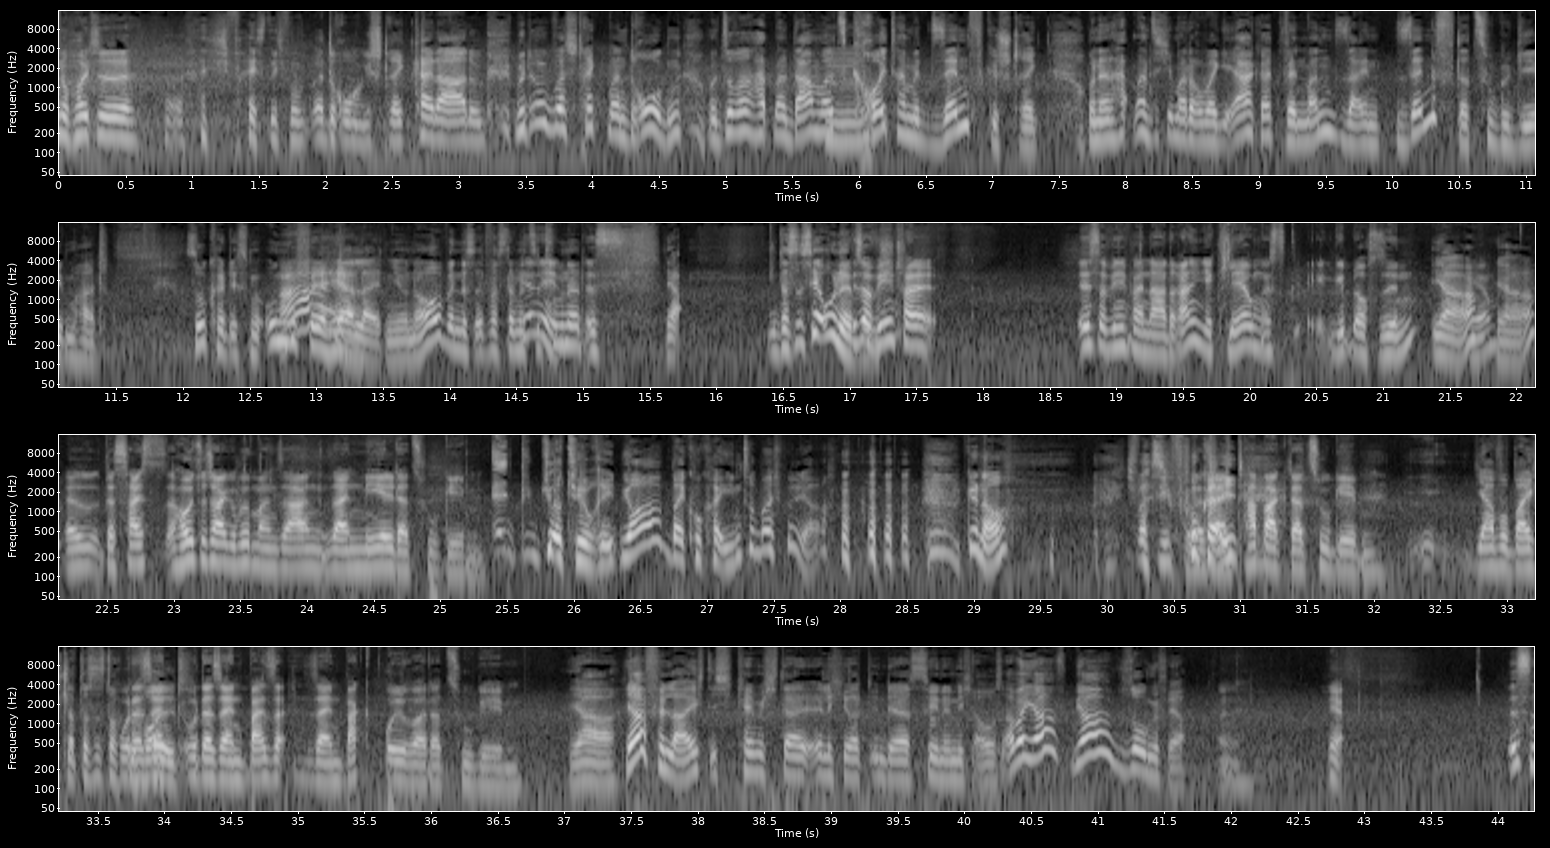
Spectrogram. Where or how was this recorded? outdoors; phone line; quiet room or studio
outdoors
